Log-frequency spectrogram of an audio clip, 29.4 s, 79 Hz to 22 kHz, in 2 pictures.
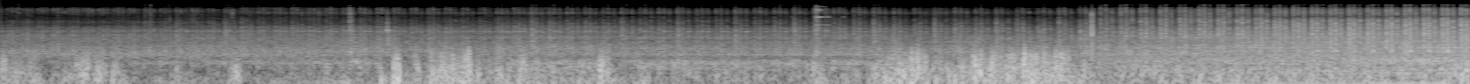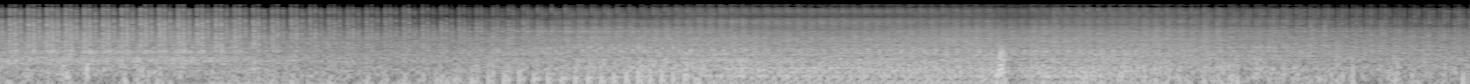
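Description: John Deere 60's two-cylinder engine running with a pulsing beat. It grows louder and denser from about eleven seconds in, heard close to the engine block.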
